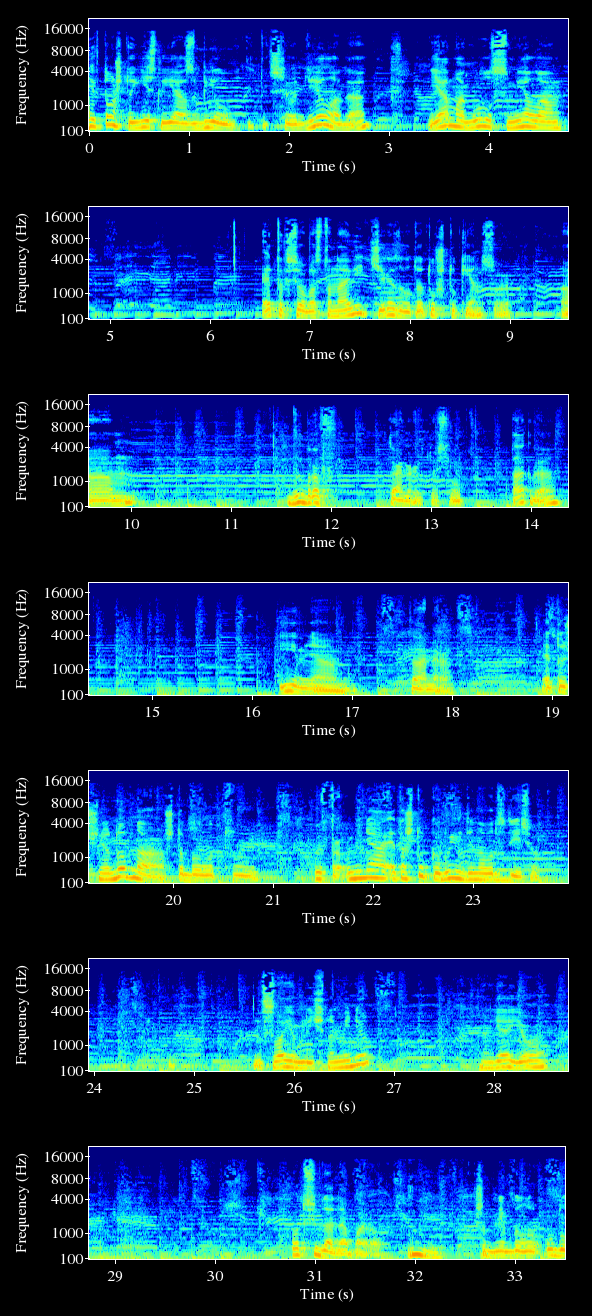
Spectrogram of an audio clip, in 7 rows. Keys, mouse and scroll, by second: 0.0-5.0 drag, 5.3-10.3 drag, 11.0-16.0 drag, 16.7-21.7 drag, 21.7 a, 23.1-26.8 drag, 26.8 a, 28.5-33.5 drag.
